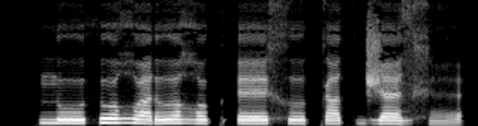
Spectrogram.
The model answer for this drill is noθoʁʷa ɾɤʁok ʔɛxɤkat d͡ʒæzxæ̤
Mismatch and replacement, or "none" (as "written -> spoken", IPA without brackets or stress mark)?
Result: none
